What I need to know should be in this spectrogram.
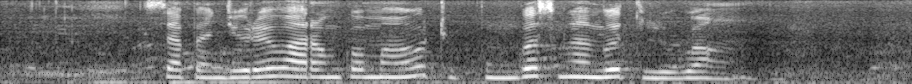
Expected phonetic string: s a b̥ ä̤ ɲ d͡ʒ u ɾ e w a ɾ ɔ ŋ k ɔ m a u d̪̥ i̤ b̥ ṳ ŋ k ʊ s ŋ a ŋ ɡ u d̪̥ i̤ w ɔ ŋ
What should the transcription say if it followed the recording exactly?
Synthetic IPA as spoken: s a b̥ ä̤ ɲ d͡ʒ u ɾ e w a ɾ ɔ ŋ k ɔ m a u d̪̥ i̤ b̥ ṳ ŋ k ʊ s ŋ a ŋ ɡ o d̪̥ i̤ w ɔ ŋ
